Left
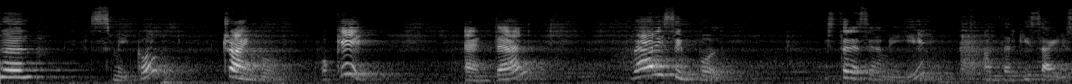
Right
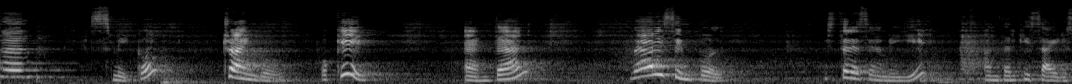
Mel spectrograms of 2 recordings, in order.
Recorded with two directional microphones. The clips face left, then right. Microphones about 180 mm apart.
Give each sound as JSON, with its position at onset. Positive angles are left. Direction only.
{"t": 0.0, "sound": "a sound", "side_deg": 15}
{"t": 1.1, "sound": "a woman's voice", "side_deg": -35}
{"t": 4.6, "sound": "a woman's voice", "side_deg": -50}
{"t": 6.3, "sound": "a woman's voice", "side_deg": -40}
{"t": 8.3, "sound": "a woman's voice", "side_deg": -45}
